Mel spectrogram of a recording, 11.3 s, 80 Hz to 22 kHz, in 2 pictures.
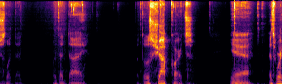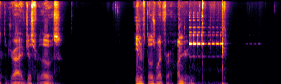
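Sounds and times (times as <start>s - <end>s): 
speech: 0.1s - 1.8s, 2.7s - 4.0s, 4.6s - 6.9s, 8.3s - 9.7s
phone alarm electronic tone: 9.4s - 10.9s.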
